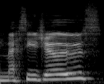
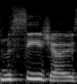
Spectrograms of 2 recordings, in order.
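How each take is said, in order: First: The name is said as Messy Joe's. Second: The name is run together as Masijo's. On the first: This is the real name of the restaurant. The speaker calls it right. "it's actually Messy Joe's" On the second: This is how a character mispronounces the name. The speaker calls it wrong. "he pronounces it as Masijo's"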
